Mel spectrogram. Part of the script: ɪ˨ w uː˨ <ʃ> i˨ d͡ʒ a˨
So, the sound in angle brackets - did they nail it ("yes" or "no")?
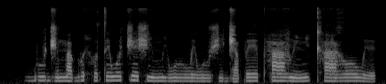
yes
